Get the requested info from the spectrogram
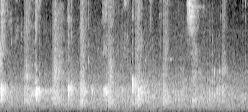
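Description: Audience applauding, a small group clapping with the separate claps distinct rather than merged into a roar.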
